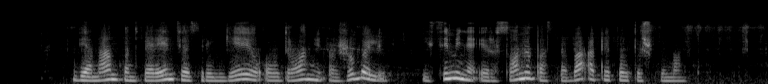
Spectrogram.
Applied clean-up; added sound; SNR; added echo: neural separator model SepFormer DNS4.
